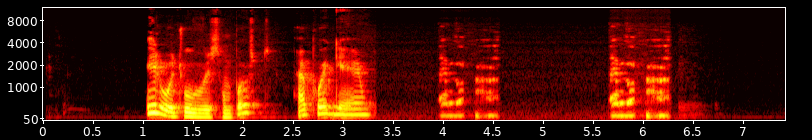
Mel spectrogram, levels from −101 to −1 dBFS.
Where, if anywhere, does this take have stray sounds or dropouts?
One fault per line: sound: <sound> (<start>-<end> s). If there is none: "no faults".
sound: laugh (3.9-4.6 s)
sound: laugh (5.7-6.3 s)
